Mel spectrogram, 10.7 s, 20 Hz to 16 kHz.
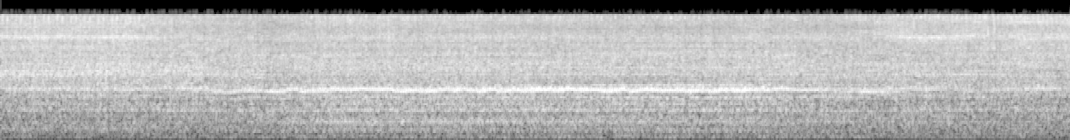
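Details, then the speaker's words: Ford Taurus 3.0L OHV after intake and timing cover gasket replacement, engine being flushed with water after an apple cider vinegar clean: steady, even idle with a faint constant high tone, no knocks or misses; running nice and smooth. "you can hear, it's running nice and smooth."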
